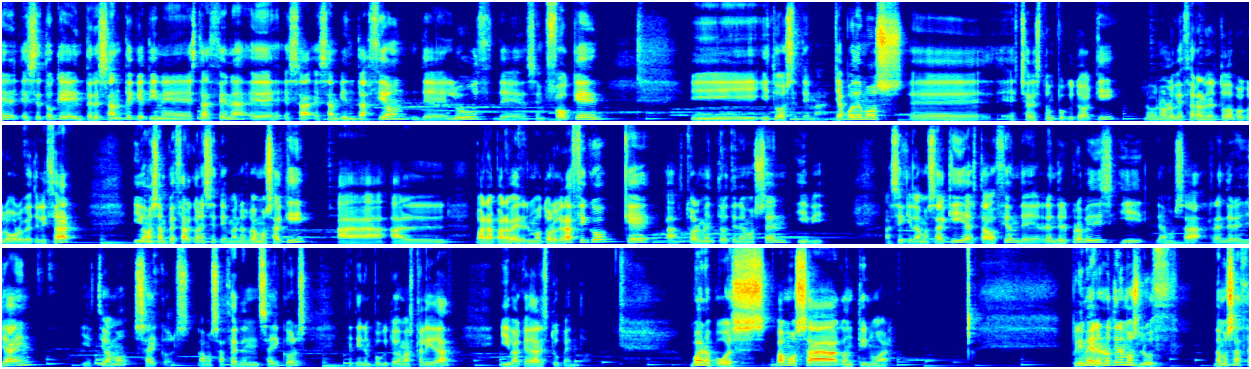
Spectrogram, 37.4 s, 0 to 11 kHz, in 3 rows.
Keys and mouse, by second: 10.6-12.8 drag, 17.6 click, 19.7 click, 25.4-26.6 drag.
